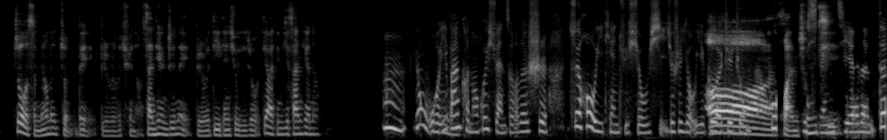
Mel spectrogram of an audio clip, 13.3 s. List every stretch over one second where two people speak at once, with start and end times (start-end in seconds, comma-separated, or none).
10.6-12.7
